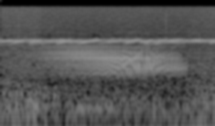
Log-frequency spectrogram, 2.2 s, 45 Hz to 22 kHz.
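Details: A pickerel frog (Lithobates palustris) at a vernal pool at the peak of amphibian breeding season, around 5:30 on a foggy, nearly 70-degree day after rain, gives a low, rattling snore like a growling stomach over a steady high trill.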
